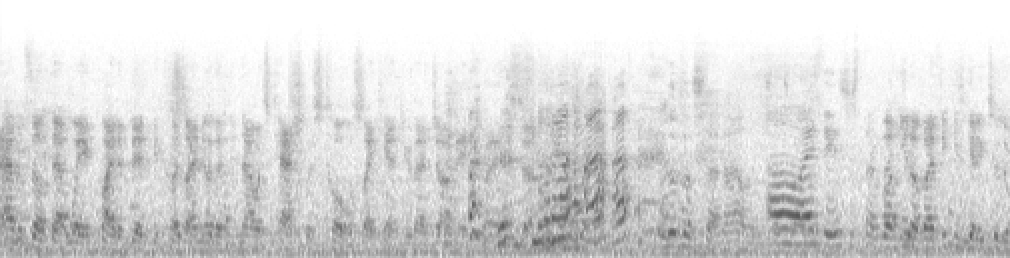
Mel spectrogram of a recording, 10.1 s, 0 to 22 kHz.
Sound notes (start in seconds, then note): 4.4 all laughing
